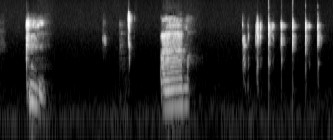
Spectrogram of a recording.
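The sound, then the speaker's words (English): A quick run of about nine sharp, evenly spaced, fairly crisp keyboard taps as a drummer types a question, coming after a couple of short throaty vocal noises and small scattered clicks. “So the drummer is now typing his question for Tim Key.”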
